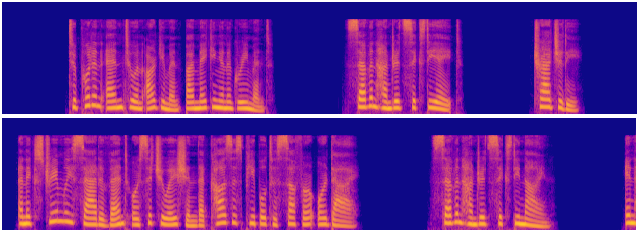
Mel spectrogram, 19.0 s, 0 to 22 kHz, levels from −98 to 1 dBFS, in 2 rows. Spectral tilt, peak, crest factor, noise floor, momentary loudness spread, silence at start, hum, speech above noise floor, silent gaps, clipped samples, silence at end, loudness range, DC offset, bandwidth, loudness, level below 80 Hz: -4.5 dB/octave; -4 dBFS; 16 dB; under -90 dBFS; 8 LU; 1 s; none; over 70 dB; 4.23-5.05 s, 7.04-7.87 s, 8.84-9.67 s, 15.03-15.86 s, 17.95-18.77 s; under 0.1%; 0 s; 4 LU; under 0.1%; 12 kHz; -21 LUFS; -62 dBFS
